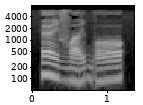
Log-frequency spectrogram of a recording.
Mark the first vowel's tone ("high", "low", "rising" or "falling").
falling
